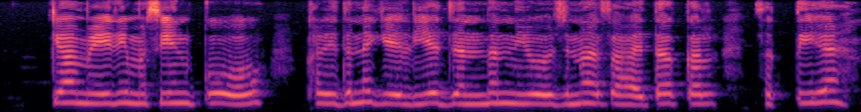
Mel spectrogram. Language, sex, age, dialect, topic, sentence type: Hindi, female, 18-24, Awadhi Bundeli, agriculture, question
